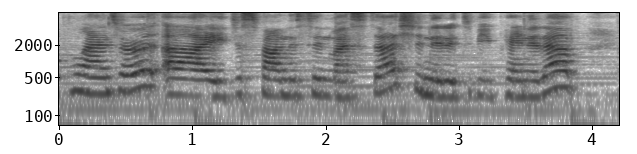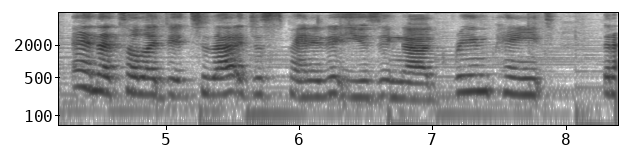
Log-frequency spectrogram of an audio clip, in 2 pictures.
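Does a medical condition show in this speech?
No.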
